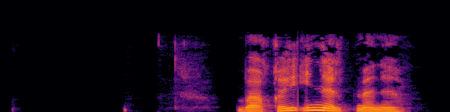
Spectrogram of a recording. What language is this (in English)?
Bashkir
